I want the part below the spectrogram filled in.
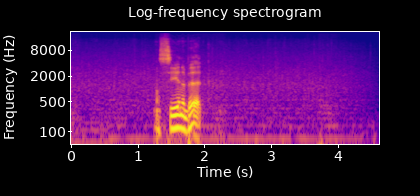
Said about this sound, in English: off we go into the rainy forest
